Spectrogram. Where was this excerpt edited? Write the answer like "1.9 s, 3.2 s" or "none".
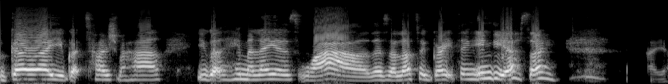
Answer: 4.7 s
